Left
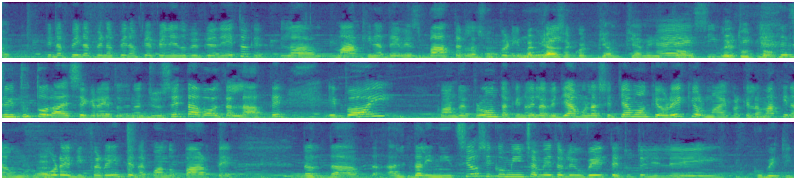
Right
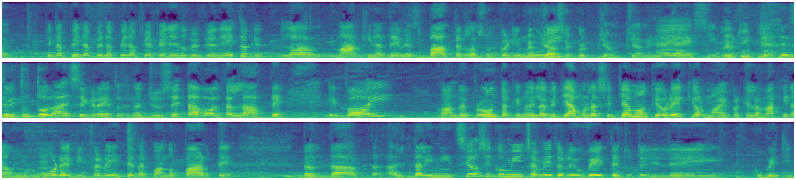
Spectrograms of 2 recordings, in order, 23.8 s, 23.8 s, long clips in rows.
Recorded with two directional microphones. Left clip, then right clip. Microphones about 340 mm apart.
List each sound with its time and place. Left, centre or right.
0.4 s a woman's voice: centre
5.2 s a man's voice: centre
6.5 s a woman's voice: centre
